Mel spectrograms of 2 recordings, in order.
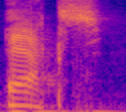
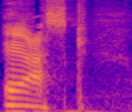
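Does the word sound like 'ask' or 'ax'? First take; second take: ax; ask. First: The word sounds like 'ax'. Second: The word sounds like 'ask'. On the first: The speaker calls it wrong. "saying X instead of ask" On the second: The speaker calls it right. "Learn to enunciate your fucking words"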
